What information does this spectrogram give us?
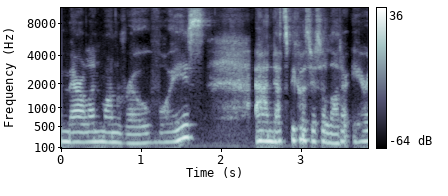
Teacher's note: there's a lot of air that's passing my throat right now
